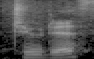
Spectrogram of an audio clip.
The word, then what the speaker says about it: Judith: We're going to be looking at and interviewing Judith, or Judith if you prefer the English pronunciation.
